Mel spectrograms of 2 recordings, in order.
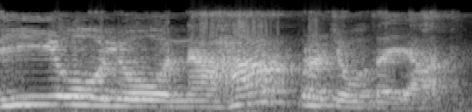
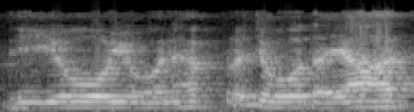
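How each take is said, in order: First: The word na ends with a breathy h. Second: The word na ends without a breathy h. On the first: It means inspire us. The speaker calls it right. "ശരിക്കും" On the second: It means do not inspire. The speaker calls it wrong. "ആ ന എന്നുള്ളത് വളരെ ശാന്തമായിട്ട് പറഞ്ഞു"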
